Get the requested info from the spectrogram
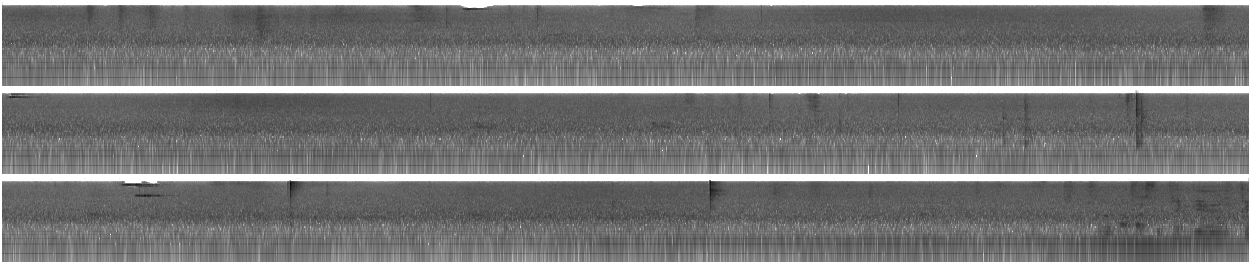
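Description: A steady low background rumble, with a few short sharp clicks of a plastic motorcycle fuel pump assembly being handled and pushed into the fuel tank opening.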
